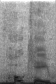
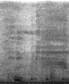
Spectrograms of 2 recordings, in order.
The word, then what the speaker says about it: poke: It's not pokey like Pokemon. Yeah, you got it right. Poke? Yes, it's a poke. Poke right way to, is the proper right way. Way to pronounce it is a poke bowl. Poke bowl. And the poke is a Hawaiian word.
